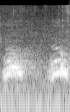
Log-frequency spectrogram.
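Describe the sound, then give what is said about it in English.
A dog barks twice in quick succession, two short, mid-pitched woofs about half a second apart, moderately loud, with no talking. “Oh, shut up, dog.”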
